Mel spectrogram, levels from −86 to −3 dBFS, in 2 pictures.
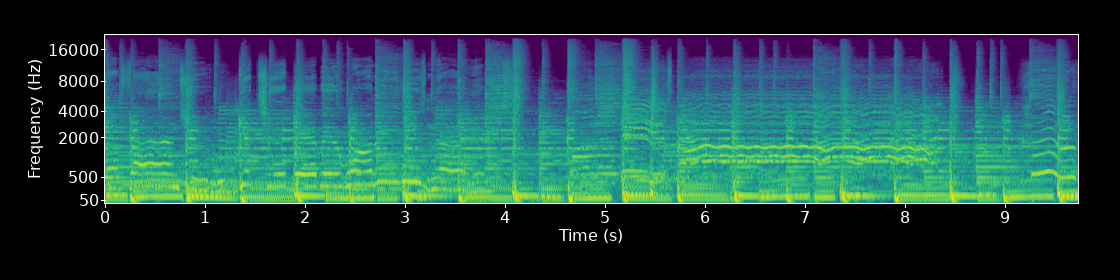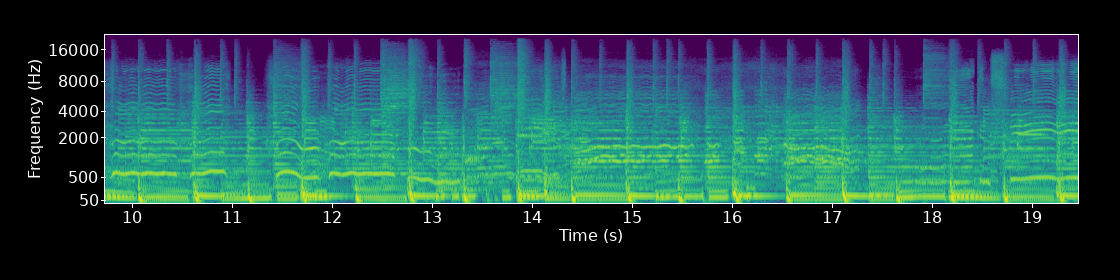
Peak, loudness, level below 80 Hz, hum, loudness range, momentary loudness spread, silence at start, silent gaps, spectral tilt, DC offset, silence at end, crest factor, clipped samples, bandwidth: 0 dBFS; -15 LUFS; -24 dBFS; none; 2 LU; 4 LU; 0 s; none; -5.5 dB/octave; under 0.1%; 0 s; 14 dB; under 0.1%; 19 kHz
